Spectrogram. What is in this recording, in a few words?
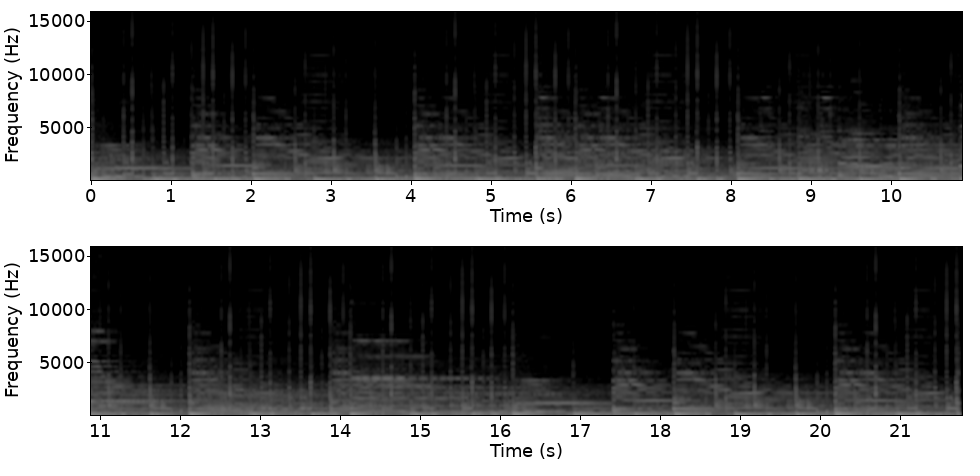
BGM Free Spin, SLOTS; Majestic India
